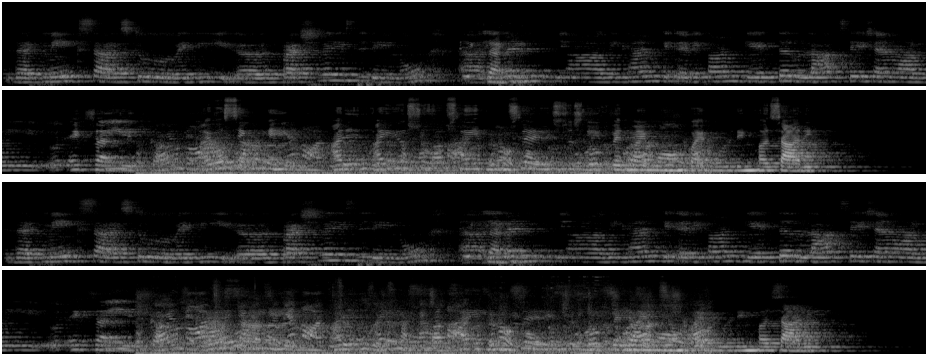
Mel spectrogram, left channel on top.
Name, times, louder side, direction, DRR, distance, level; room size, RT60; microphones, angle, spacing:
voice 1, 0.0-10.5 11.1-11.8 12.1-12.3, equal, 15° left, -2 dB, 3.7 m, -40 dB
voice 2, 4.6-5.3 9.9-10.6 11.2-12.1 12.5-17.3, left 2 dB, 85° left, 7 dB, 1.3 m, -33 dB
sound 1, 10.6-16.4, right 3 dB, 80° right, 0.8 m, -33 dB
19.0 x 9.9 x 4.8 m, 1.2 s
head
